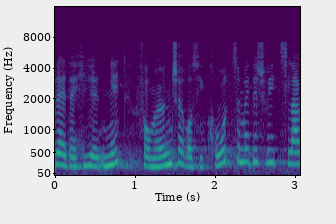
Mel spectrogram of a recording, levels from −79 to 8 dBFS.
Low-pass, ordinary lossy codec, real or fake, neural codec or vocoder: 7.2 kHz; none; fake; codec, 16 kHz, 2 kbps, FunCodec, trained on Chinese and English, 25 frames a second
